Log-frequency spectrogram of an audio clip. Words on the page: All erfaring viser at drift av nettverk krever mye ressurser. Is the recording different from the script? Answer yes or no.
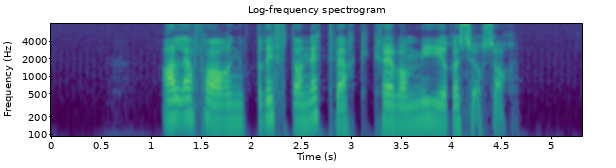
yes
